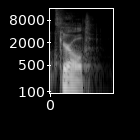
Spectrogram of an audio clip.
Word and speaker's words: Geralt: Geralt.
